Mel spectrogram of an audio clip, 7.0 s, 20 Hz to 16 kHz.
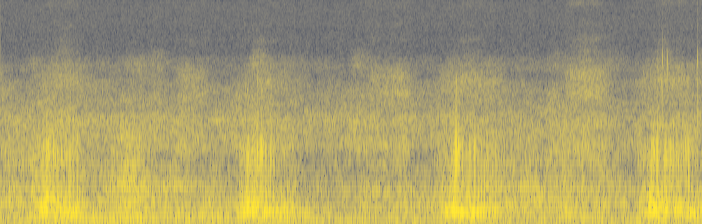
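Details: Sleeping baby snoring softly with a rough sound on each breath, about 15 breaths a minute.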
